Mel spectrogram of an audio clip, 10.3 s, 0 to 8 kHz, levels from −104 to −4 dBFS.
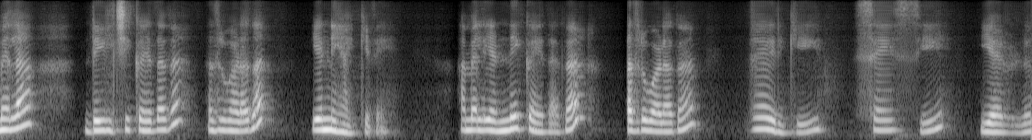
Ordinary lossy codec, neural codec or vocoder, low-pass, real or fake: none; codec, 16 kHz, about 1 kbps, DyCAST, with the encoder's durations; none; fake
